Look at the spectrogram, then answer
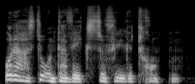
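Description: A woman's voice: sits low, expressive, fast talker, darkish tone, slightly rough, dry recording, studio quality, heavily acted. A woman reading the part of a fierce young woman who speaks sharply and sarcastically.

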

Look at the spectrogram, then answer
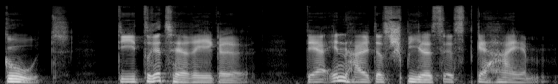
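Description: A man voicing a mysterious computer game that speaks in slow, loud, solemn pronouncements. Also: on the low side. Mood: solemn commanding.

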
